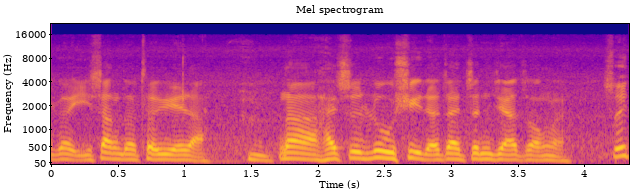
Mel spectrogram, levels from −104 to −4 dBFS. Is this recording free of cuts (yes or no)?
yes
